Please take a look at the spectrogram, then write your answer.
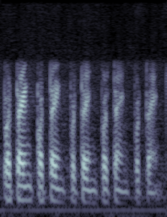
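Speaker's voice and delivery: rhythmic caricature of an Indian accent; mimicked Indian accent. Shown as a demonstration. Actor showing how Westerners hear his accent, mock Indian accent. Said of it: "the way a Westerner hears an Indian accent".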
